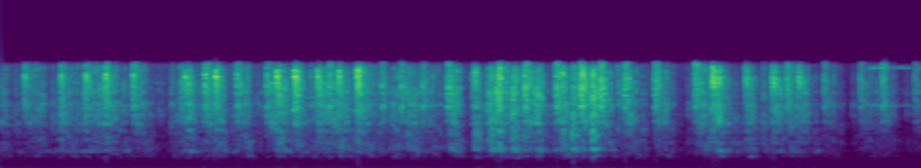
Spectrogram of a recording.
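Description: Typewriter typing sound effect: a rapid, uneven run of key clacks that goes on without a break.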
